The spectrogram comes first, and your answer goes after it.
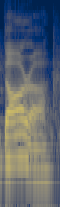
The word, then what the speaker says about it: Dara: They're like, you know, your son, Deja, I go, there's no cha. Where'd you see the cha? The H is silent.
